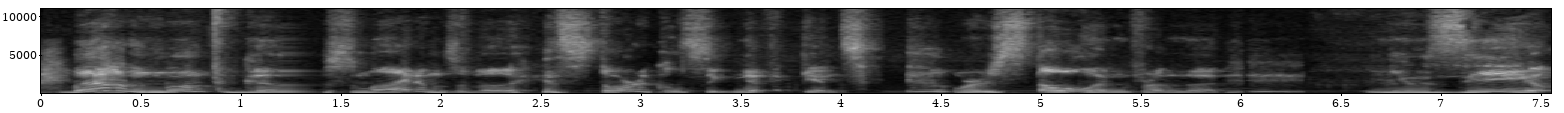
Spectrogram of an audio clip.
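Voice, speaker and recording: Middle-pitched, fairly slow delivery in a put-on character voice. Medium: game stream.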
